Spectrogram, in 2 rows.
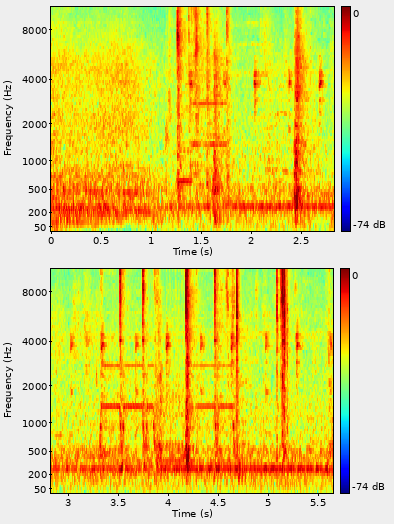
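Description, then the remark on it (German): A city bus, number 13 in Kortrijk, idles at a stop, its engine holding a steady low drone while sharp mechanical clicks and brief hissing bursts ring out at irregular intervals, with no voices. “Ja, das ist mein Bus. Da ist mein Bus, die Nummer 13.”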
